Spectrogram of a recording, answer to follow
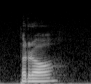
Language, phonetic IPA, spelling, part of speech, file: Czech, [ˈpro], pro, preposition / noun, Cs-pro.ogg
- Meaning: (preposition) for; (noun) 1. pro (advantage) 2. abbreviation of prosinec or prosince (“December”)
